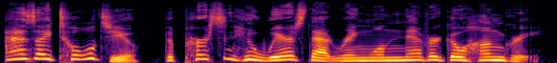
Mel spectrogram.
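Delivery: high, pleading wife voice; lightly voiced upset woman; distressed wife. Wife speaking.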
